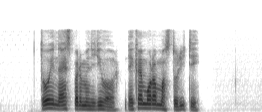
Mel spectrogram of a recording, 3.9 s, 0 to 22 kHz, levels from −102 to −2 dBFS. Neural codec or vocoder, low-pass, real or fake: codec, 16 kHz, 0.9 kbps, LongCat-Audio-Codec; 7.2 kHz; fake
